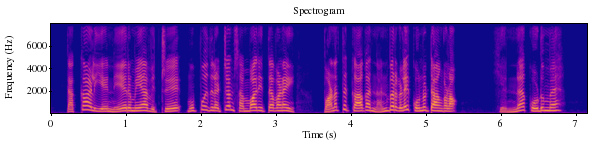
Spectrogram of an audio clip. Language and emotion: Tamil, angry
